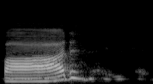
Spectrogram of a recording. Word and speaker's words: bad: So it sounds like the word body without the Y, so bod.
